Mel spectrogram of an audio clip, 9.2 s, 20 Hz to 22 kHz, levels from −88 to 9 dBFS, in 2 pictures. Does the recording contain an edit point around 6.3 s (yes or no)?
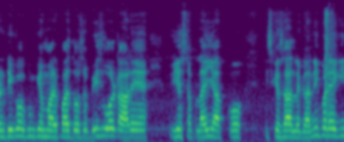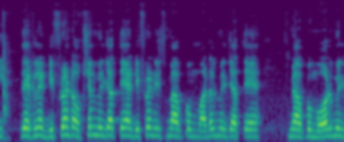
no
